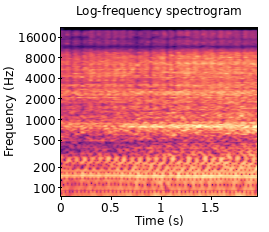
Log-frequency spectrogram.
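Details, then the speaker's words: 1965 VW Beetle air-cooled flat-four after complete rebuild, out by the river before a drive: even steady low putter at idle, no knocks or misses; normal idle, running pretty good. "running pretty good after a complete rebuild we'll go for a drive"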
